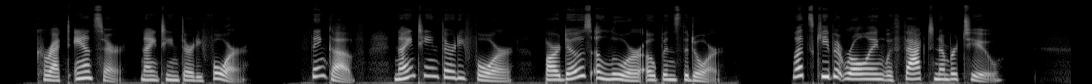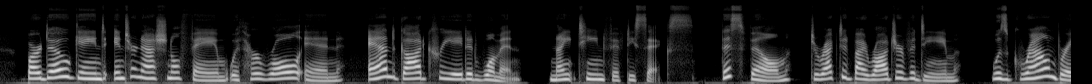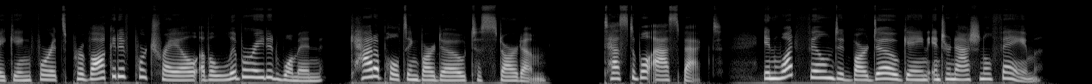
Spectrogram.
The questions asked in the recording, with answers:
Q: In what film did Bardot gain international fame?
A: Correct answer. And God Created Woman.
